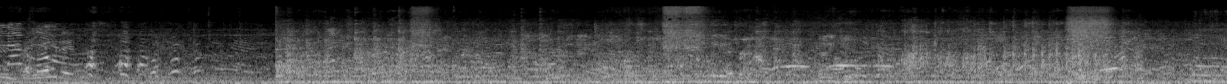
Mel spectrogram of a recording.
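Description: Crowd chatter in a queue, then a sudden change to a steady low hum under dense background noise, broken by three short hissing bursts.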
